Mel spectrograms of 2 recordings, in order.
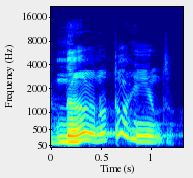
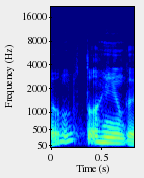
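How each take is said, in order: First: Louder, higher mock protest; imitating someone caught out and protesting; insistent denial. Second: Softly voiced little denial; imitating an understated, hushed protest; quiet denial. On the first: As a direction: blurt out an emphatic denial. Sara insists when God contradicts her. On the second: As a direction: deny it in a small, soft voice. Sara denies laughing, acted exchange.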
